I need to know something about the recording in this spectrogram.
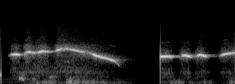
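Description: Whistling: a single clear note that climbs a little, then slides down and fades out, and after a short gap a second, steady whistled note starts near the end.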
